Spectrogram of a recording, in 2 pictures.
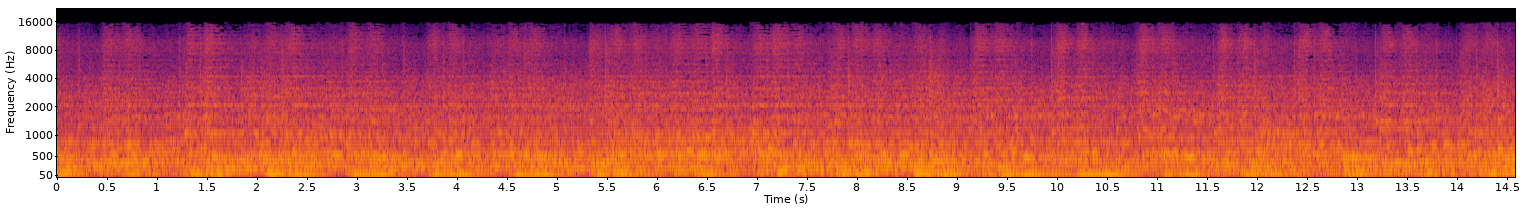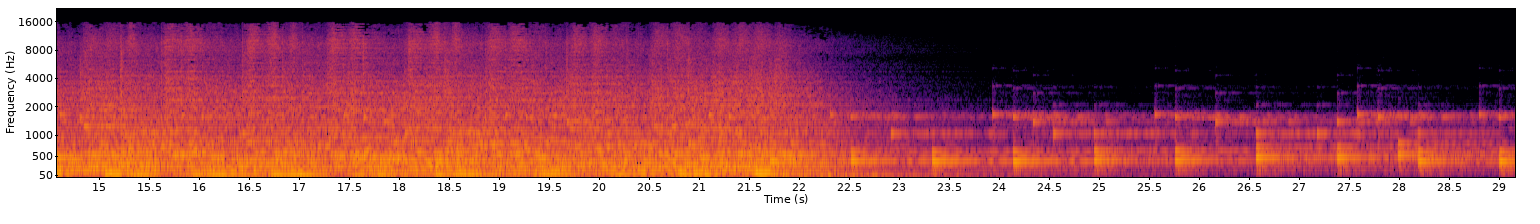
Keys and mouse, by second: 0.0-2.8 typing, 3.4 drag, 7.7-9.7 typing, 9.0 Tab, 10.7 Tab, 12.0 Tab, 12.0-12.6 drag, 13.6-14.1 middle drag, 14.1 q, 14.4 a, 14.5 a, 14.7 u, 16.3 middle click, 18.0 q, 18.4 a, 18.5 a, 18.8 u, 20.0-22.3 drag, 22.3 q, 22.5 a, 22.8 a, 22.8 u, 23.9 Tab, 25.7 Tab, 26.3 n, 26.7 n, 27.2-27.6 middle drag, 28.3 shift+space, 28.6 Tab.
